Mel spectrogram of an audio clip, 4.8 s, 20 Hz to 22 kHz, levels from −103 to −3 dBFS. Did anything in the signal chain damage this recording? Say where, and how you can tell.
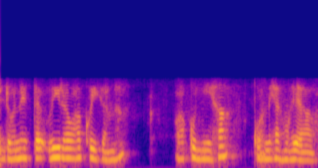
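Yes, at the codec stage, for the whole clip. This is AMR narrowband mobile codec damage: the speech is confined to a telephone band of roughly 150 Hz to 3.5 kHz, with nothing above 3.6 kHz, and it has a plainly audible buzzy, synthetic texture. AMR-NB samples at 8 kHz and rebuilds speech from a vocal-tract model driven by sparse pulses. The heavy coloration fits a low mode around 8 kbps.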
